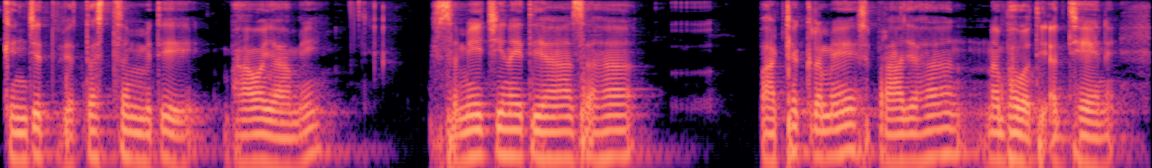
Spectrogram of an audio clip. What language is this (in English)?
Sanskrit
